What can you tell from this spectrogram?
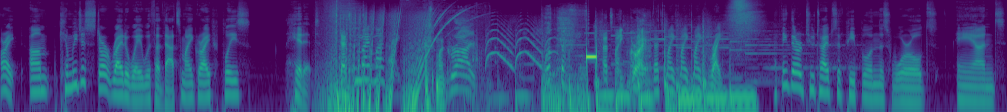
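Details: Adult male comedian who stutters, speaking in real conversation; repeated and broken-off words noted; stuttering.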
